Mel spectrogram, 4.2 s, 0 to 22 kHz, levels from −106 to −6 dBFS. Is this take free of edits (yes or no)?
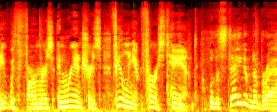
no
